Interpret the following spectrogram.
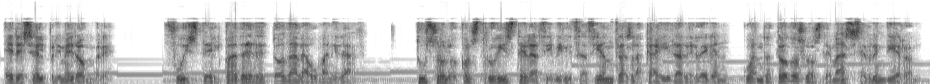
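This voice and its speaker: A man's voice: low voice, very animated, normal speed. A man voicing Abel, an anxious, self-doubting grown son who speaks in a trembling way. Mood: pleading. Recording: dull lo-fi audio with faint music.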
